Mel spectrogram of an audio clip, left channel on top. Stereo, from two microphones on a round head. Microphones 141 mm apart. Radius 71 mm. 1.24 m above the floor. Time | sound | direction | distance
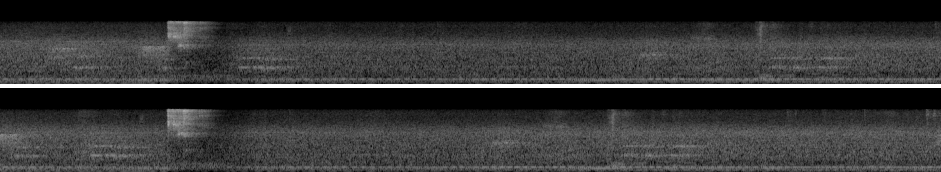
1.7 | keys jangling | 20° right (ahead or behind) | 0.7 m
